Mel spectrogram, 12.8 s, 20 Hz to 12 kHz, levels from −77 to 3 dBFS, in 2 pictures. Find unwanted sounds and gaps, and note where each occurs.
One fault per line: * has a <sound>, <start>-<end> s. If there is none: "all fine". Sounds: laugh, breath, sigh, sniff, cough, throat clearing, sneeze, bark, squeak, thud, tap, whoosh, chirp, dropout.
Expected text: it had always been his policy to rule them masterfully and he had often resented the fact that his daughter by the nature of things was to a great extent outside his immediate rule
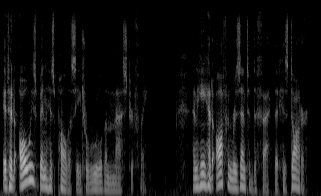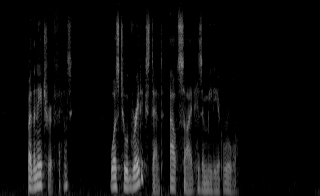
all fine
